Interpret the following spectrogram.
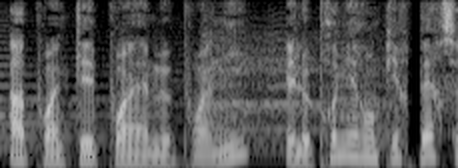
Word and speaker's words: achéménide: L'empire achéménide, prononcé A.K.me.ni, est le premier empire perse de l'histoire.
